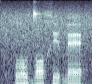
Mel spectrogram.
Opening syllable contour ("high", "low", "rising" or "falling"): high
